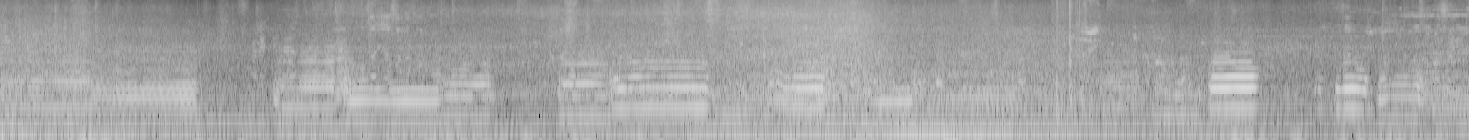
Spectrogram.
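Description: Baritone horn being played: a series of held brass notes in short phrases, stepping up and down in pitch with brief breaths between them.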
